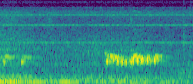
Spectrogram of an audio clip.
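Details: Zebra dove song intended to get other zebra doves answering: a few soft lead-in coos, then a quick rippling trilled phrase that wavers and ends abruptly, with a low droning noise beneath.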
